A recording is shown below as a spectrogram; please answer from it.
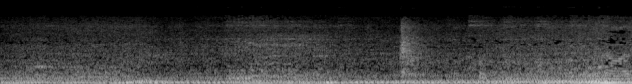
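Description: Steady low rumble of nearby city street traffic, with one sharp click about four seconds in.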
